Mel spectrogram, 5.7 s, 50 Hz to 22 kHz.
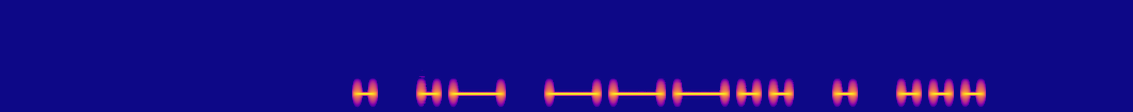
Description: Morse code, heard as a keyed tone, about 15 wpm, 700 Hz. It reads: EA8ES
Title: DXCC-100 Call Signs - 5 Characters - 15wpm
